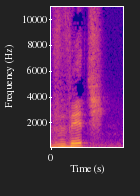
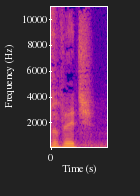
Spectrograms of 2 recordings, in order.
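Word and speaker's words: VVitch: It's made by the same guy who made The Witch. The Witch, but it's spelled with 2 V's. Remember that horror movie? – No. – It's V-V-I-T-C-H. – I don't. – Vavitch. – Mm-mm. – But it's witch.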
